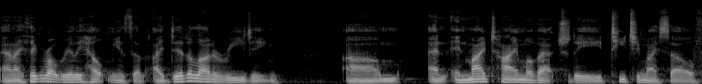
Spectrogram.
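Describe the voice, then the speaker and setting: A man with a Barbadian accent speaks at a very deep, low pitch with ordinary variation. The recording is very clean, with a silent background. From Barbados. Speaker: tech founder and former pilot. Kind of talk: interview.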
